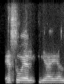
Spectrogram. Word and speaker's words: soleil: look at something like s-o-l-e-i-l soleil so you can make an intelligent informed guess that this is about the sun simple the last l is silent it is sunny last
